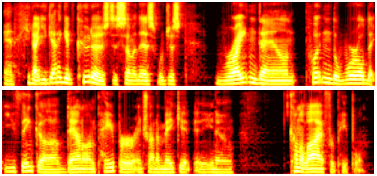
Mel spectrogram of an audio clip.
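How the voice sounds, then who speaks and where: A man's voice: medium pitch, normal speed. Casual rambling man reviewing games. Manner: conversational, rambling, thinking aloud. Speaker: tabletop RPG review channel host. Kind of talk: casual unscripted overview commentary.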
